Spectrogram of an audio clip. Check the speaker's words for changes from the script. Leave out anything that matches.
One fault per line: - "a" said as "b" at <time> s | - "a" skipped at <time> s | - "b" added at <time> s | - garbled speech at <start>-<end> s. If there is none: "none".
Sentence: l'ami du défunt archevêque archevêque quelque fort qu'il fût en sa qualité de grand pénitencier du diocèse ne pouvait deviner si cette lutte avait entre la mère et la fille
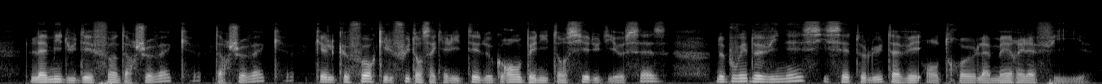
none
